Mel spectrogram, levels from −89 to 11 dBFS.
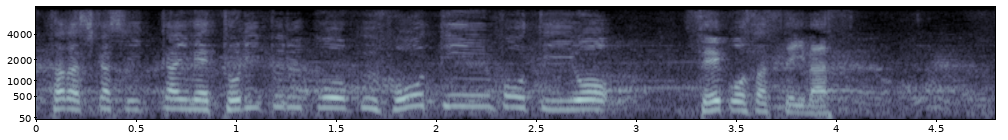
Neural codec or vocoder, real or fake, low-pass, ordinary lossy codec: none; real; 7.2 kHz; AAC, 32 kbps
